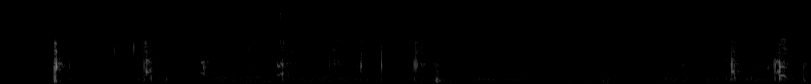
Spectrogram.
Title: Baby Hiccups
